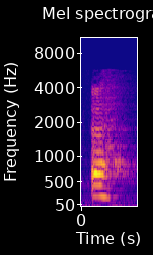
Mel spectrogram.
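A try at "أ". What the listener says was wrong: Do not prolong it, because we're going to learn about the med letters or the prolongation letters.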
